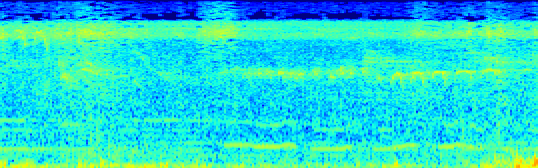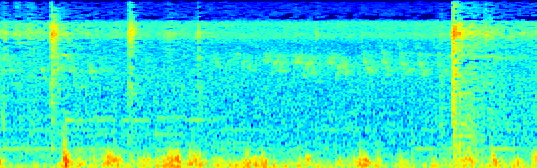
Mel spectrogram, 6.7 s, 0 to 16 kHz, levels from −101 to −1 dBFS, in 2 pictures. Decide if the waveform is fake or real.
real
